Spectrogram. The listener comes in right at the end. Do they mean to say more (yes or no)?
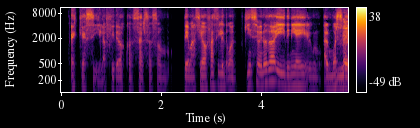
yes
